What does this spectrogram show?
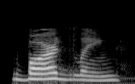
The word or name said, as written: bardling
